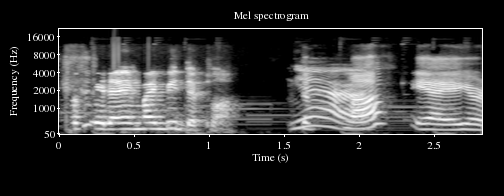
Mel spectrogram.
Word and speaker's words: Desplat: So I think that score was by Alexandre Desplat.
